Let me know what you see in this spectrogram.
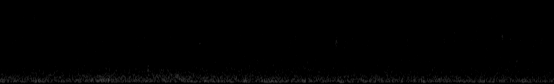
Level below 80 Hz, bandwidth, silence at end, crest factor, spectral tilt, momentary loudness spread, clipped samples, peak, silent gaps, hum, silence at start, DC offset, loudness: under -90 dBFS; 16.5 kHz; 0 s; 14 dB; -3 dB/octave; 1 LU; under 0.1%; -46 dBFS; none; none; 0 s; under 0.1%; -57 LUFS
